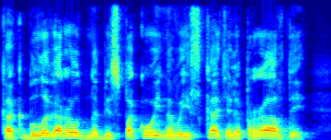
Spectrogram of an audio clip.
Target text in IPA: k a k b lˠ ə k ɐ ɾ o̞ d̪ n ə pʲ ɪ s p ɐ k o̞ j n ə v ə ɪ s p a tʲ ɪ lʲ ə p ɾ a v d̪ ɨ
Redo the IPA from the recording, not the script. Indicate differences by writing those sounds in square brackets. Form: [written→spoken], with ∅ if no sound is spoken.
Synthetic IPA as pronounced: k a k b lˠ ə [k→ɡ] ɐ ɾ o̞ d̪ n ə [pʲ→bʲ] ɪ s p ɐ k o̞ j n ə v ə ɪ s [p→k] a tʲ ɪ lʲ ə p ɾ a v d̪ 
